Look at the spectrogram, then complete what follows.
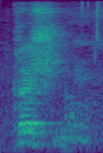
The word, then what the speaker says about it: कृष्ण: नहीं, कृष्ण कृष्ण आ नहीं, लॉन्ग आ नहीं, कृष्ण।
